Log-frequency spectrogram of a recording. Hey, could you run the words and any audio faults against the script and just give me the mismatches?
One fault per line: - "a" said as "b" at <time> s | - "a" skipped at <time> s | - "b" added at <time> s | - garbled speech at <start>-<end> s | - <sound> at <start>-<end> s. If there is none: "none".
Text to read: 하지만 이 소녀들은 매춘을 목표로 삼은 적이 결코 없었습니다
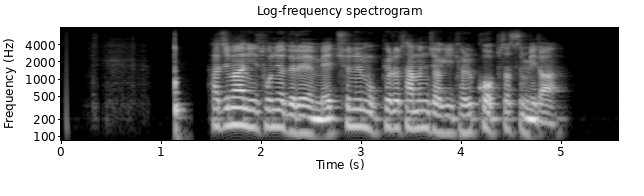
- thud at 1.1-1.3 s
